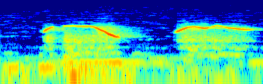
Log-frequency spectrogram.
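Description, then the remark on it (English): Two loud, shrill taxi-hailing whistles from a person whistling for a bus: the first rises then slides downward, the second holds a wavering high pitch, with a low rumble of background noise underneath. “No, I whistled for the bus. You did not. That was a taxi whistle.”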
